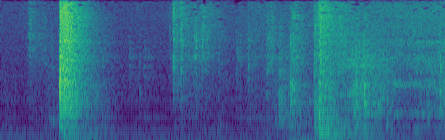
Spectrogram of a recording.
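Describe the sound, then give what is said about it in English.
A wooden drawer in a room slides open with a sharp scrape and knock as someone rifles through it, followed by softer rattling and shuffling of its contents, pens and markers, and a second bump. “I could go rifling through his drawers.”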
